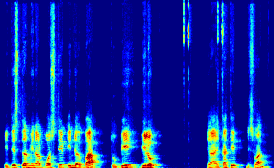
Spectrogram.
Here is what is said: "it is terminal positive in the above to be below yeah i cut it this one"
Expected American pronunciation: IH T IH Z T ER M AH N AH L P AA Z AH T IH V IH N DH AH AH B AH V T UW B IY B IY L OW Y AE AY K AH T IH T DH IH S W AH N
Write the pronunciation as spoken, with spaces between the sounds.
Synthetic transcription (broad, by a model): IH T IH S T ER M AH N AH L P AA S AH T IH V IH N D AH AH B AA P T UW B IY B IY L OW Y AY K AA T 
